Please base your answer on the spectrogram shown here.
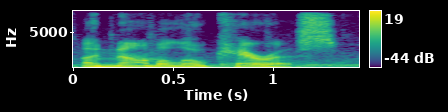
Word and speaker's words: Anomalocaris: The name is a bit tricky to pronounce, so I'm not going to. Okay, it's Anomalocaris, but it just literally means unusual shrimp.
